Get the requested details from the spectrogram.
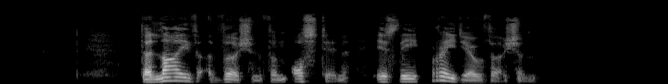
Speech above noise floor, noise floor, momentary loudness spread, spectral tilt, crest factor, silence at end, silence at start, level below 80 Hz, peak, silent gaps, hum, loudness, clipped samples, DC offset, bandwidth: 56 dB; -83 dBFS; 14 LU; -4.5 dB/octave; 24 dB; 1.4 s; 1.4 s; -78 dBFS; -6 dBFS; none; none; -28 LUFS; under 0.1%; under 0.1%; 11.5 kHz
